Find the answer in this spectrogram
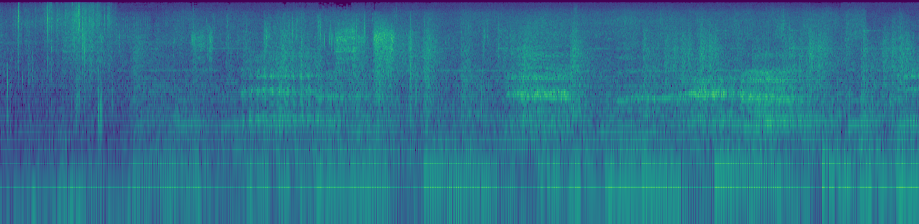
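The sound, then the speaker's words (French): A mountain flock of nervous ewes bleating repeatedly, several overlapping calls, over a steady busy background of shuffling movement as they keep walking without stopping; no one speaks. “Les brebis sont nerveuses, elles ne veulent pas manger, elles marchent sans arrêt.”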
